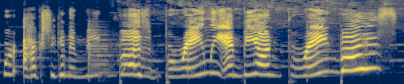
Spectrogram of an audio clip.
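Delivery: put-on high, drawn-out excited kid voice; thrilled disbelief. A narrator's reading. Levi marvels to his parents about the show, excited exclamation. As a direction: stretch it out in high-pitched amazement.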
